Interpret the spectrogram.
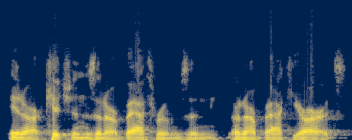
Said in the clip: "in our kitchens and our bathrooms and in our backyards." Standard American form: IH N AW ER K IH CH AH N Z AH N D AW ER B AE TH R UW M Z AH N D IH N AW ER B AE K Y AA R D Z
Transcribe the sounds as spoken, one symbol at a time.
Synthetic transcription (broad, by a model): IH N AW ER K IH CH AH N Z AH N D AW ER B AE TH R UW M Z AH N IH N AW ER B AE K Y AA R D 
